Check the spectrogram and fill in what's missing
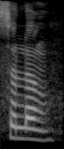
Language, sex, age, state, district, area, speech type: Bodo, female, 18-30, Assam, Kokrajhar, rural, read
